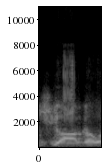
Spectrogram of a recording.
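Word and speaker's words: Geauga: our own little local nice amusement park called Giago Lake. Oh, that's what I'm talking about. That's what I pronounced it wrong.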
